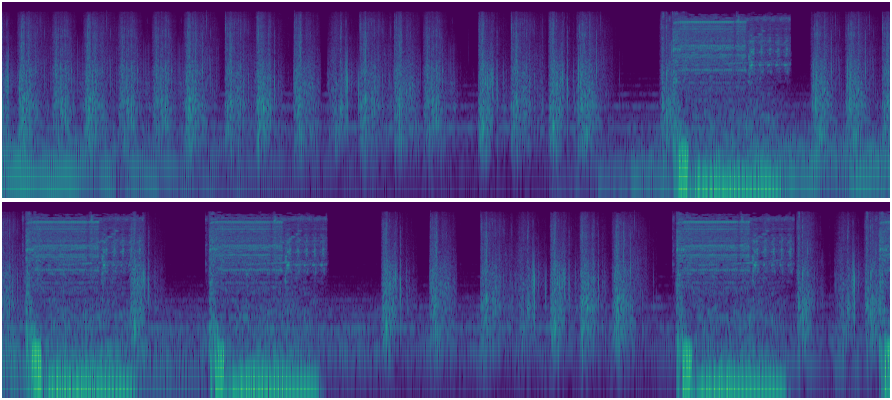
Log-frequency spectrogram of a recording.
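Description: Footsteps crunch steadily on gravelly ground.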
